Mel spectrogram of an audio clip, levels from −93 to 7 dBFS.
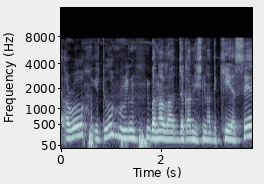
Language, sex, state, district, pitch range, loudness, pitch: Nagamese, male, Nagaland, Kohima, 155-200 Hz, -16 LUFS, 170 Hz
